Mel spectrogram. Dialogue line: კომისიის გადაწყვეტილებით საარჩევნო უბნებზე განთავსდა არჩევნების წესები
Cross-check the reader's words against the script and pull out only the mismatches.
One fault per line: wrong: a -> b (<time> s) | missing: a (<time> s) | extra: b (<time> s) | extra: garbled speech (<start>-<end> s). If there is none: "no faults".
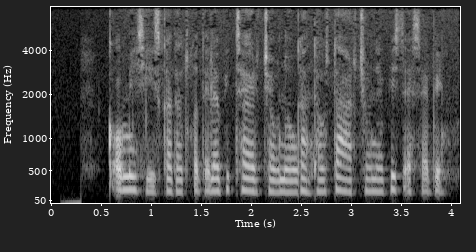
missing: უბნებზე (2.4 s)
